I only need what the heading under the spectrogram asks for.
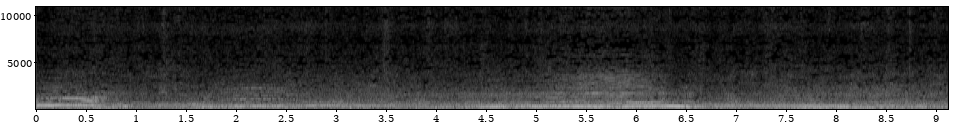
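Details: Cattle at a busy Indonesian livestock market, where a cow ran amok and knocked a man down; drawn-out, wavering moos sound under constant crowd chatter and engine noise.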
